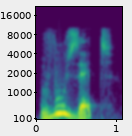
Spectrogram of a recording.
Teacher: little liaison to between the two and then final S not pronounced.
